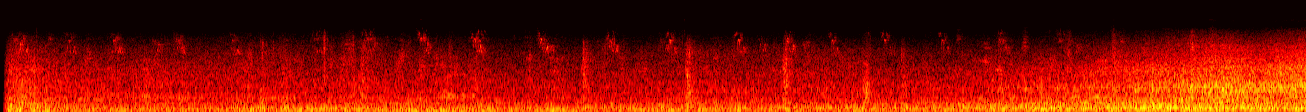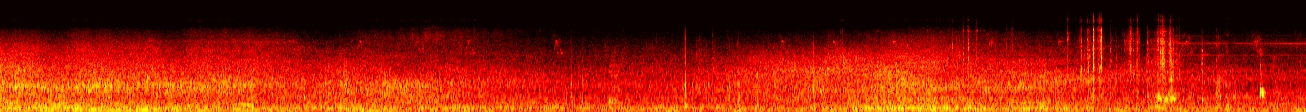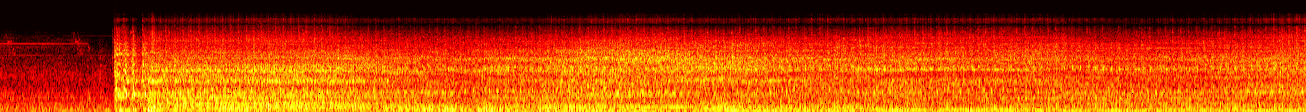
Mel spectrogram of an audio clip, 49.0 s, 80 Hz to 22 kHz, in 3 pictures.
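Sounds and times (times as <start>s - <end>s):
motorcycle engine idling: 32.0s - 48.9s.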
